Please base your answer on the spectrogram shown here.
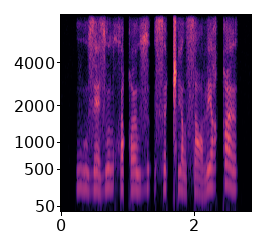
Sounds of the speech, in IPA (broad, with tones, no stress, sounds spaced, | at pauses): β u˧˩ z ɛ˧˩ z u˧ lˠ x ʊ˧˩ q u˧ z | s ə˥˧ ǁ i˧˩ lˠ s ɑ˧˩ β e˥ ʁ q ə˥˧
